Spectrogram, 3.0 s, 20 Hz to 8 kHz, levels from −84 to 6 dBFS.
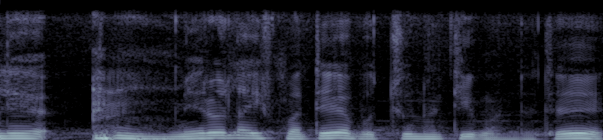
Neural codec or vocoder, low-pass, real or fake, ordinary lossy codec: none; 7.2 kHz; real; none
